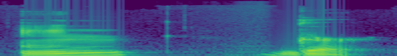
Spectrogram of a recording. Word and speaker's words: anger: We have the nasal sound plus the hard G, the G sound. Together, anger. Anger.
